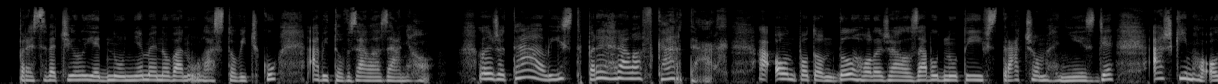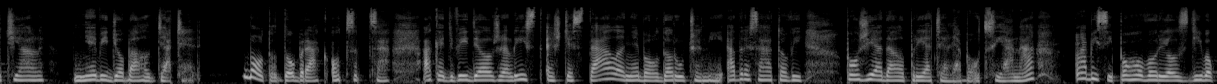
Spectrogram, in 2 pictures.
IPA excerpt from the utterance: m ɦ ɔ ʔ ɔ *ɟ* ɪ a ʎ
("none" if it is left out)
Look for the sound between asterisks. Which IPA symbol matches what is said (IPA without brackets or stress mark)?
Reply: c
